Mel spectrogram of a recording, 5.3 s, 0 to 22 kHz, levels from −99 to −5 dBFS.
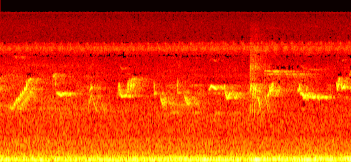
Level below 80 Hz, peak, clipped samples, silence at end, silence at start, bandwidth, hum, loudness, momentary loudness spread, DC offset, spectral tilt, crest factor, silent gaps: -24 dBFS; -6 dBFS; under 0.1%; 0 s; 0 s; 15.5 kHz; none; -24 LUFS; 5 LU; under 0.1%; -4.5 dB/octave; 16 dB; none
